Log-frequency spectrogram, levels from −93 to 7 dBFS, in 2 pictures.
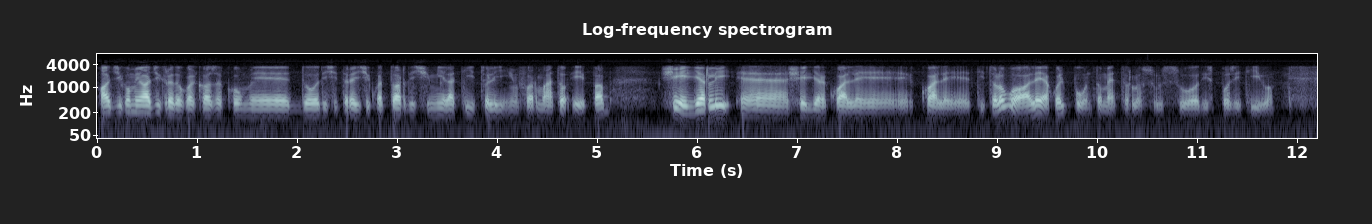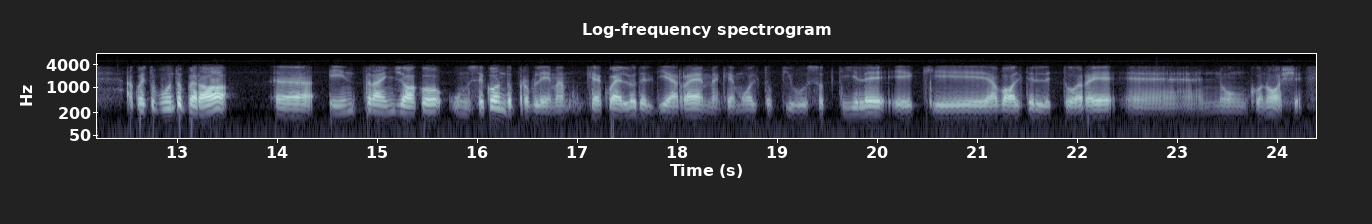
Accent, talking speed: native, 145 wpm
